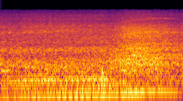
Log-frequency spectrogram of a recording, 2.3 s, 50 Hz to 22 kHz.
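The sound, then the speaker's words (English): Low, heavy rumble of a huge garbage truck rolling past between tree-covered cliffs near a creek and the sea, by an overfilled dump. The roar stays loud and steady, with no pause for the whole stretch. “But the idyll is kind of spoiled about every 5 minutes when a huge garbage truck rolls on by.”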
